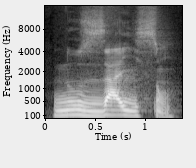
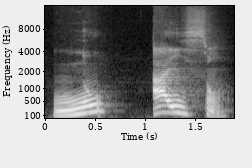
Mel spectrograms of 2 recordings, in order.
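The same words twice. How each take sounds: First: A z-sound links the two words. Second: No z-sound links the two words. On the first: The speaker calls it wrong. "et pas nous haïssons" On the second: The speaker calls it right. "on ne fait pas la liaison non plus. On dit nous haïssons"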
